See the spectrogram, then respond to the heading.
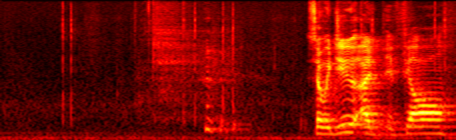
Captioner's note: mouse clicking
